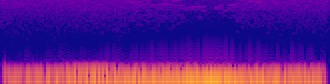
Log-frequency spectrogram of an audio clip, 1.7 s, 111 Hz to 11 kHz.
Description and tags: Synthetic heartbeat 3
A synthetic pure/only bass pulse 3
heartbeat, bassfull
